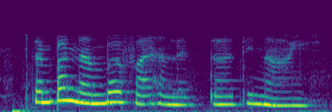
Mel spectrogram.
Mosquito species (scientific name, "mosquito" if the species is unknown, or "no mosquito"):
no mosquito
